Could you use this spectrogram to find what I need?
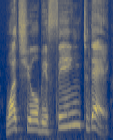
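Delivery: very slow "What you'll be seeing today", today stressed; slow model reading. Shown as a demonstration. Teacher models the closing phrase, slow and emphatic. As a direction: draw the phrase out, leaning on "today". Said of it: "보였다 하면 세게 읽어야".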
